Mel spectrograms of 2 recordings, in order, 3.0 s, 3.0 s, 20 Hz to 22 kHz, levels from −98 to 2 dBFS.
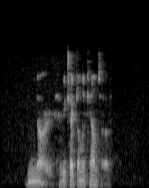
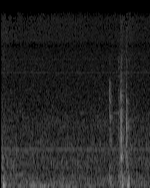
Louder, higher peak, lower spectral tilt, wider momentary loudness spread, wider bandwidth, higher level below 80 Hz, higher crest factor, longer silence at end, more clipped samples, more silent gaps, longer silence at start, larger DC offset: first, -36 LUFS vs -55 LUFS; first, -14 dBFS vs -24 dBFS; about the same, -4.5 dB/octave vs -4 dB/octave; about the same, 15 LU vs 13 LU; second, 7.6 kHz vs 16.5 kHz; second, -74 dBFS vs -64 dBFS; second, 24 dB vs 30 dB; first, 0.8 s vs 0 s; neither; neither; first, 0.55 s vs 0 s; neither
